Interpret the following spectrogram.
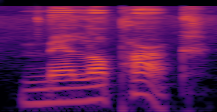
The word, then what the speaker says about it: Menlo Park: 그래서 러가 아니라 멜로 파크, 멜로 파크. 자, 부드럽게 멜로, 멜로처럼 발음하면 되겠습니다.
